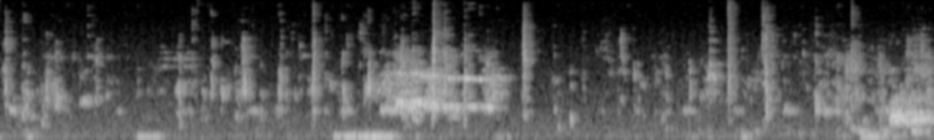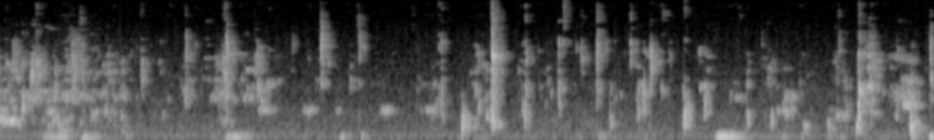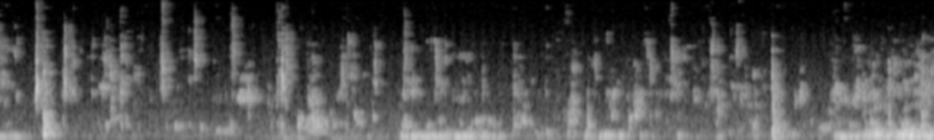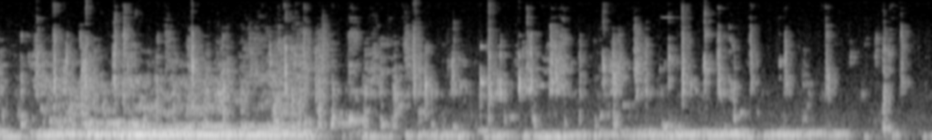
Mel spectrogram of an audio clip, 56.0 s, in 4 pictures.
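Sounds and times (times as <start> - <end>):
wet chewing and lip-smacking: 0.0 - 56.0
low humming: 40.4 - 56.0.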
